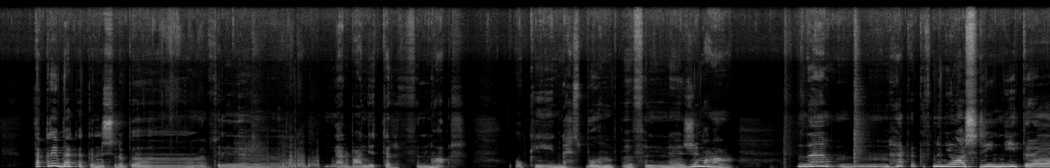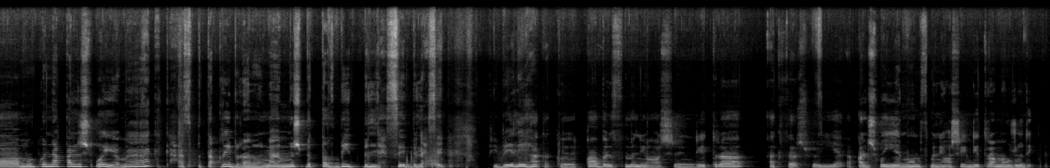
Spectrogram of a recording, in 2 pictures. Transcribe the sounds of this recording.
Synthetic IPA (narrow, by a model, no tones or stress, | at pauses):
t̪ɑqɾiːbhækːækænːɪʃɾɪb | fi | lʔɑɾˤbaʕaliːt̪ɾfinːhɑːɾˤ | wkinɪħsbuhʊmfilʒʊmʕa | ɦækːækθmæːnjawʕɪʃɾiːnliːt̪ɾˤɑmʊmkɪnʔɑqɑlːʃwæjːamahækːɪ̥kːħa̰sbɪt̪ːɑqɾiːbɾˤɑmamɪʃbɪt̪ːɑðˤbiːt̪ˤbɪlħsɛːbːɪlɪħsɛːb̚ | fibɛːliɦækːakqɑːbɪlθmæːnjawʕɪʃɾiːnliːt̪ɾˤɑ | ʔakθɑɾˤʃwajːaʔaqɑlːʃwajːalmʊhɪmːθmæːnjawʕɪʃɾiːnliːt̪ˤɾˤɑmowʒuːd̪i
